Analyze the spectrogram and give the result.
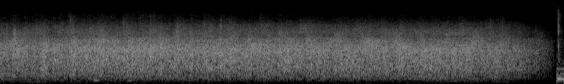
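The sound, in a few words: audience applause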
